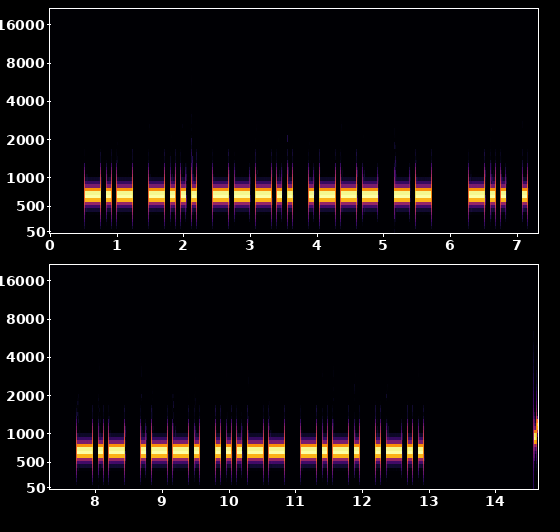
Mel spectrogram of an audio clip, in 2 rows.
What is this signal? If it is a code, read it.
Morse code, heard as a keyed tone, about 15 wpm, 700 Hz. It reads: KB8JM DE KP3CL
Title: USA Callsign DE Callsign - 5 Characters - 15wpm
